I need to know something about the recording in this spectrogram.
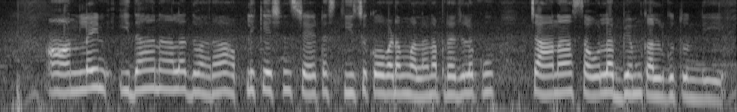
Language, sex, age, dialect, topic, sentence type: Telugu, female, 36-40, Central/Coastal, banking, statement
